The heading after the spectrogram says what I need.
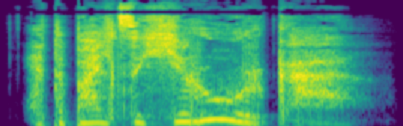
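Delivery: witch voice hissing the words. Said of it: "прошипела ведьма".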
